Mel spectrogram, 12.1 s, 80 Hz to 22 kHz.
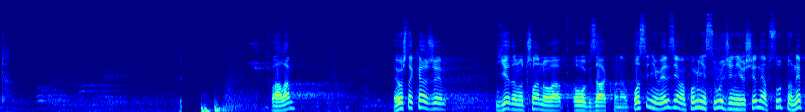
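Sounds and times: loud low microphone thump: 0:03.0 - 0:03.6
microphone click: 0:03.0 - 0:03.6.

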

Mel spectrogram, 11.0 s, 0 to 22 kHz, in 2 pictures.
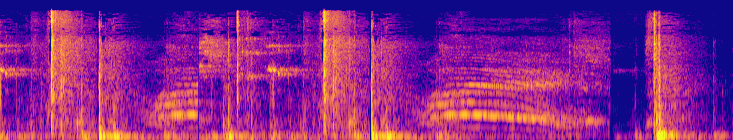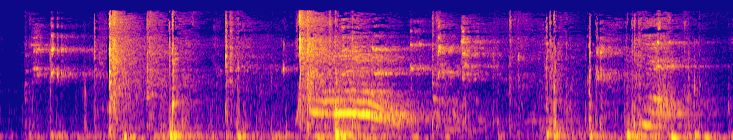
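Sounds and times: shoe squeaks: 0:00.0 - 0:00.4, 0:01.4 - 0:02.4, 0:05.6 - 0:06.3, 0:07.0 - 0:11.0
racket striking shuttlecock: 0:00.0 - 0:00.9, 0:01.7 - 0:03.0, 0:06.2 - 0:08.1
footfalls on wooden court: 0:04.8 - 0:11.0.

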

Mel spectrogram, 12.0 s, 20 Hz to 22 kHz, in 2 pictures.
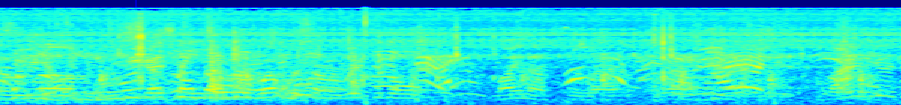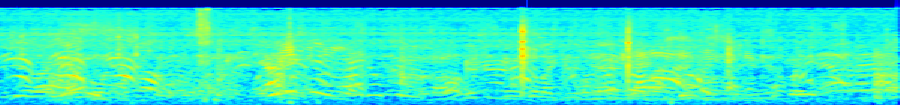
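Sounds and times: distant voices calling out: 0:00.0 - 0:12.0.

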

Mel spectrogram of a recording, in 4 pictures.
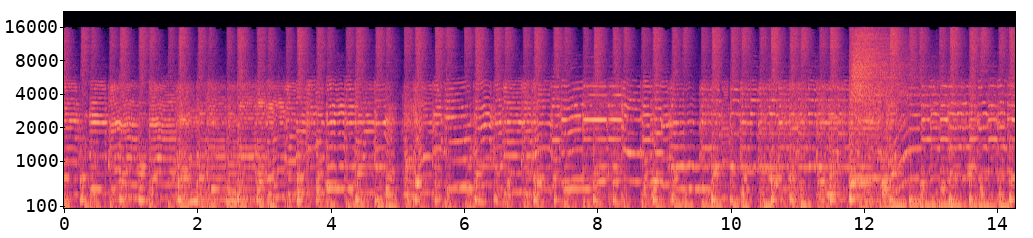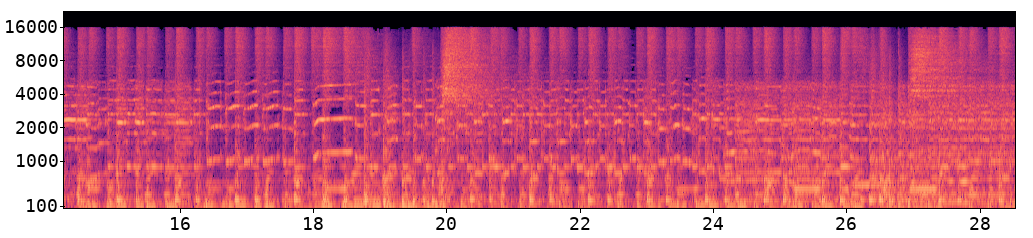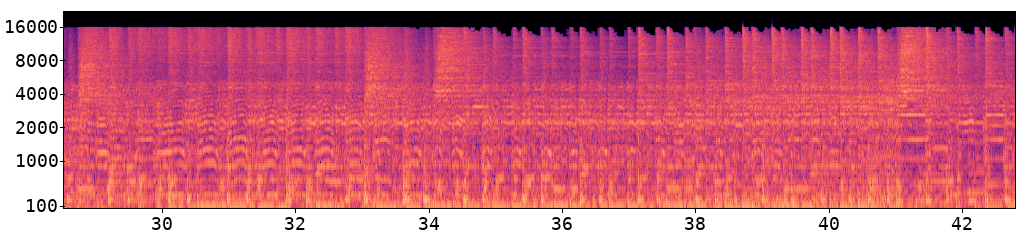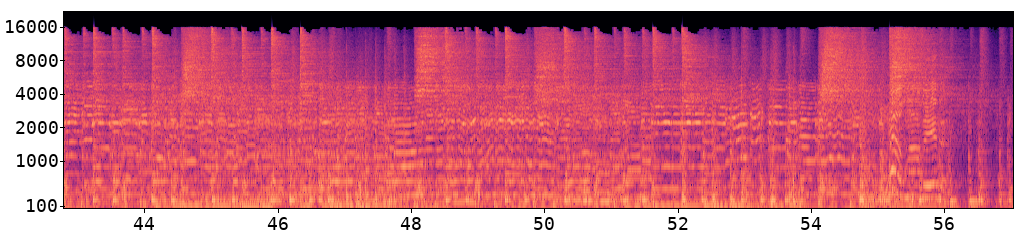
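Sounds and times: bass guitar: 0:00.0 - 0:57.0
drums: 0:00.0 - 0:57.0
electric guitar lead: 0:00.0 - 0:57.0.

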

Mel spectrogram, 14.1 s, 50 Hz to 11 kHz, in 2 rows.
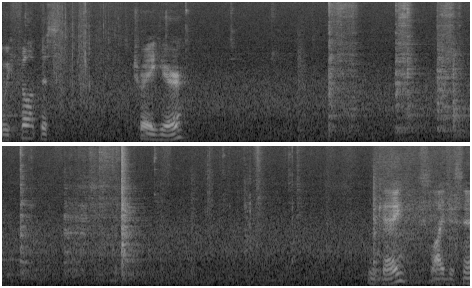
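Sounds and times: metal spoon scraping metal pan: 0:04.9 - 0:08.8.

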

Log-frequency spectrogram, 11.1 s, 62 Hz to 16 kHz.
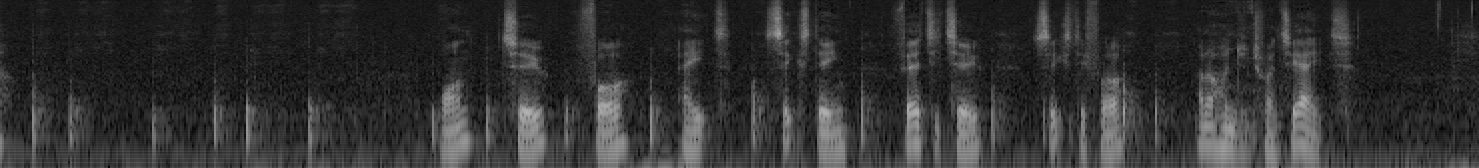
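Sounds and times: stylus taps and strokes: 0:00.0 - 0:10.2
steady low hum: 0:00.0 - 0:11.0.

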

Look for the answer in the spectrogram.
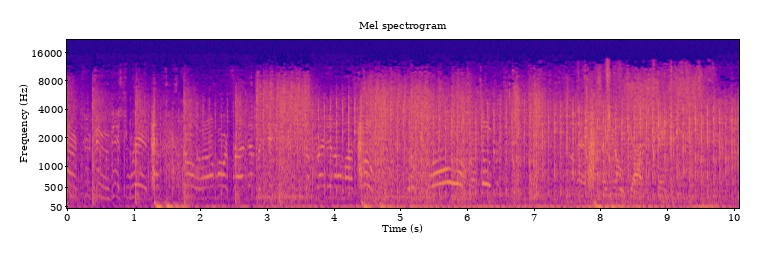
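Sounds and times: gunshots: 0:00.0 - 0:10.0
voices: 0:00.0 - 0:10.0.

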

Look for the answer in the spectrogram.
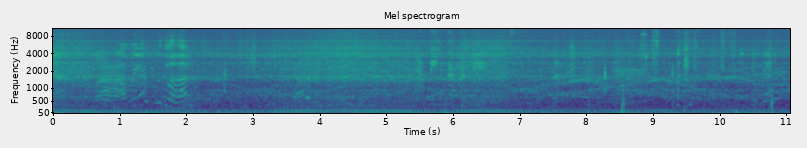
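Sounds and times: engine rumbling: 0:00.0 - 0:11.0.

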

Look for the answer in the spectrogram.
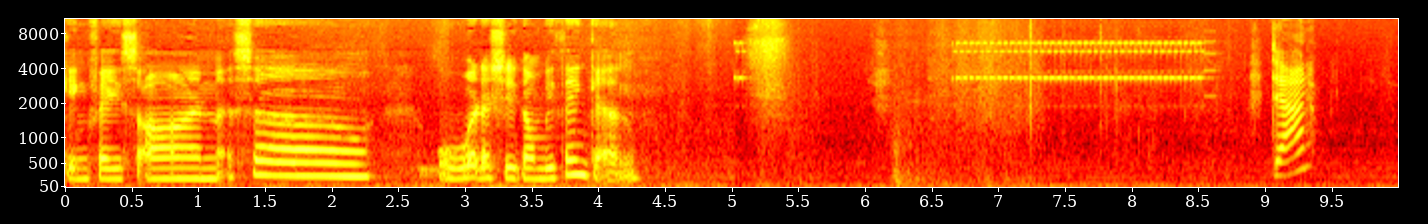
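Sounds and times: phone ringing: 0:06.6 - 0:08.8.

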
